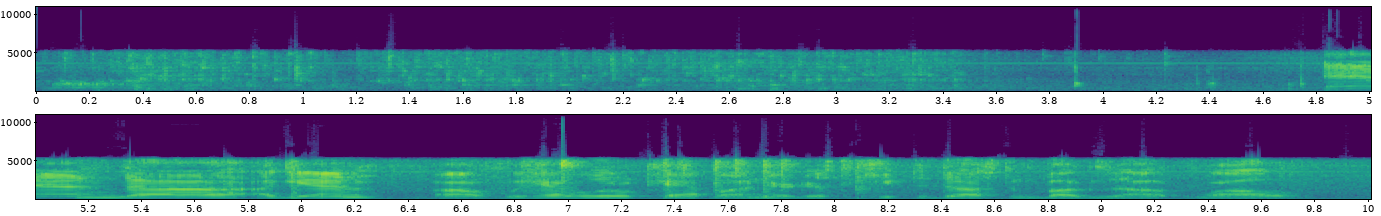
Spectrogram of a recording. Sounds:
speech
inside a small room

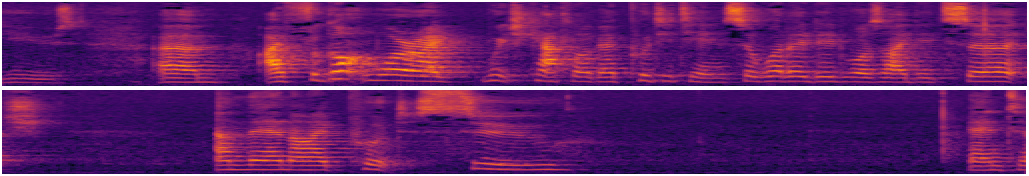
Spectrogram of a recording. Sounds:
speech

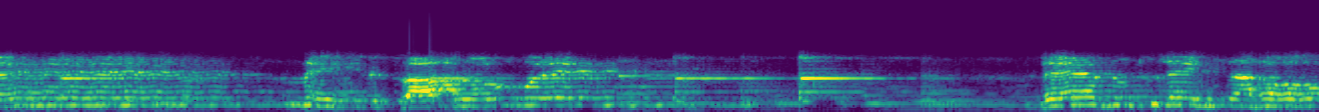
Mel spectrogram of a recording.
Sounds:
inside a small room
music
singing

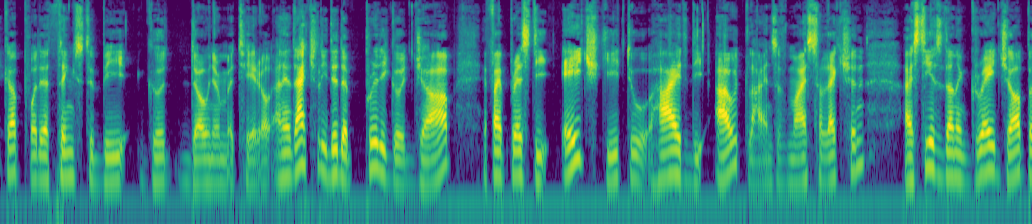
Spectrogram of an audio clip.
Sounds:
speech

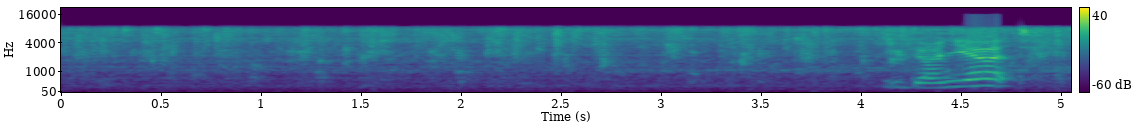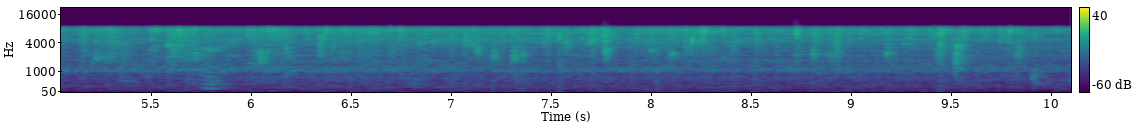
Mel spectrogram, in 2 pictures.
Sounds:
faucet
speech
bathtub (filling or washing)

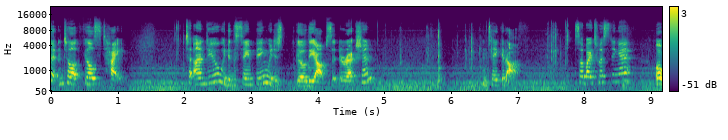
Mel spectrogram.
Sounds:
speech

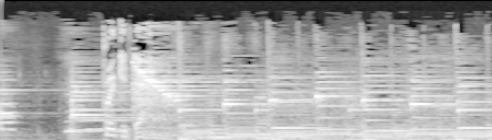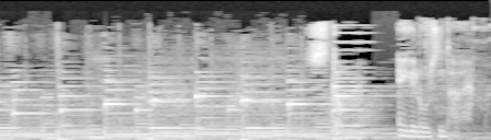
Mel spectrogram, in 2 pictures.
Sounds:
keyboard (musical)
music

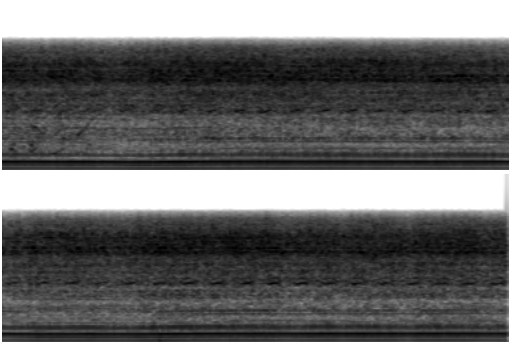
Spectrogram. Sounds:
vehicle

